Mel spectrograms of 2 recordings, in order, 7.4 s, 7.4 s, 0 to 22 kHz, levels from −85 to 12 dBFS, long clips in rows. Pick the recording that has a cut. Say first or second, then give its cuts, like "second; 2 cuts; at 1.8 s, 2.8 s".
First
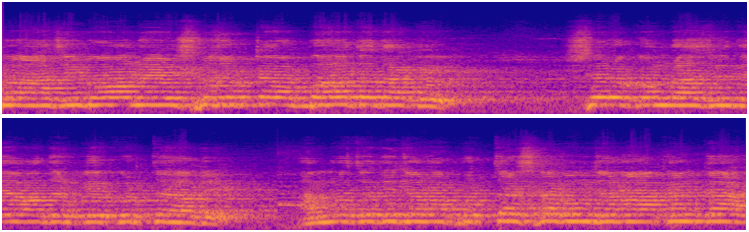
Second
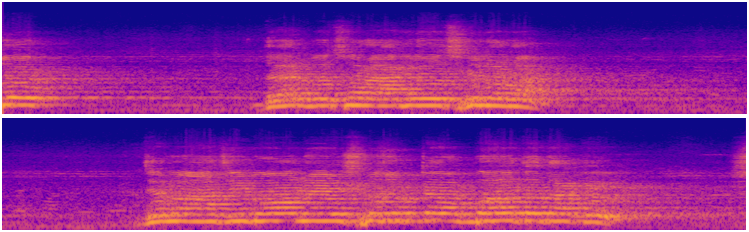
first; 1 cut; at 5.1 s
